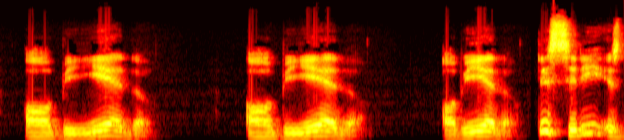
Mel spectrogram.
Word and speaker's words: Oviedo: This city is not Oviedo. In Spanish, you would say Oviedo.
